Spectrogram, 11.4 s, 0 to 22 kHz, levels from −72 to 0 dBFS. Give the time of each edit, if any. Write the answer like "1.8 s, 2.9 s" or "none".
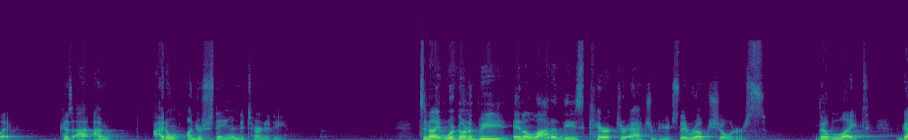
10.4 s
